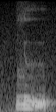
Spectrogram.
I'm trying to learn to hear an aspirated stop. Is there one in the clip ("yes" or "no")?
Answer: no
